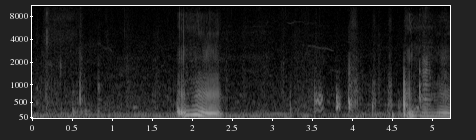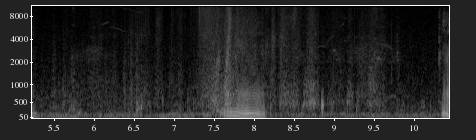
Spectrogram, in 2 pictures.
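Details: A sleeping cat snores in three loud, rasping bursts about three seconds apart. Each breath swells, holds, and then cuts off. Faint clicks and rustles fall in the quiet gaps between breaths.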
